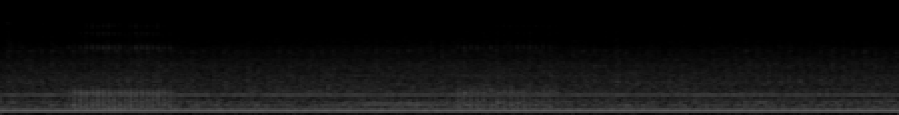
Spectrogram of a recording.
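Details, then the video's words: Snores from a sleeping dog, a gritty breath near the start and another around midway, quiet and regular, set against an unbroken low hum in a small room. "Lacey Snores"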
